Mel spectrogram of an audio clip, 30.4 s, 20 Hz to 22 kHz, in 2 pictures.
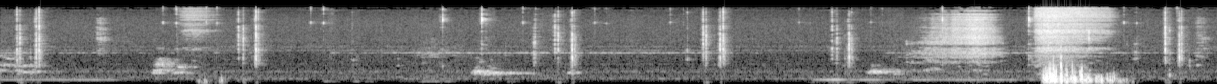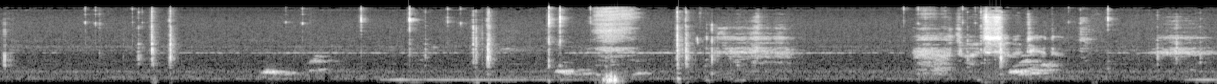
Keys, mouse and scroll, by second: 0.4 g, 2.6 click, 3.1 g, 4.4 scroll up 3, 5.0-5.4 scroll down 2, 5.6 middle click, 6.6 click, 7.1 g, 8.5 click, 8.9 g, 10.6 g, 11.4-11.8 scroll down 2, 11.8 middle click, 13.3-14.1 scroll up 3, 14.1 click, 14.6 g, 16.9 click, 17.3 g, 19.8 middle click, 20.9 click, 21.2 g, 22.7 click, 23.8 g, 27.3 click, 27.7 g, 29.2 middle click.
